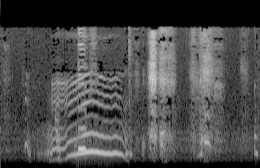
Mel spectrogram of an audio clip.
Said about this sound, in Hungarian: különben miért sírsz? Elvesztem, és most egyedül vagyok. Barátom sincs, és ez olyan szomorú.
